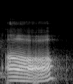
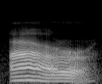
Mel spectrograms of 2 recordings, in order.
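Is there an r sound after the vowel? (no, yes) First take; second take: no; yes. First: The vowel is said with no r sound. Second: The vowel is followed by an r sound. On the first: This is the southern English way. "we say ah" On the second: This is the listener's Irish way. "and you're going ar"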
